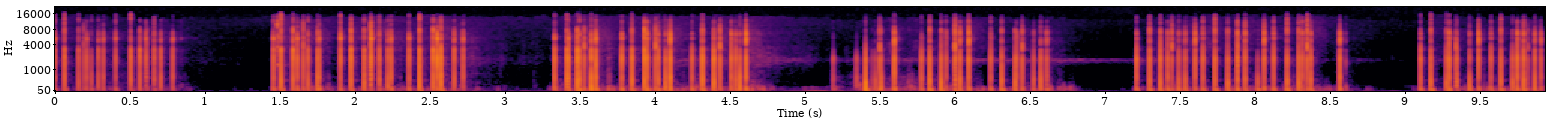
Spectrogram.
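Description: Long fingernails tap rapidly on a round, light-colored, palm-sized wooden disc that looks solid, held behind the microphone. The taps come in quick, dense bursts separated by short pauses, each one a dry click with a soft low thump and almost no ring. A faint steady tone near 2 kHz hums quietly underneath through the middle of the clip.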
